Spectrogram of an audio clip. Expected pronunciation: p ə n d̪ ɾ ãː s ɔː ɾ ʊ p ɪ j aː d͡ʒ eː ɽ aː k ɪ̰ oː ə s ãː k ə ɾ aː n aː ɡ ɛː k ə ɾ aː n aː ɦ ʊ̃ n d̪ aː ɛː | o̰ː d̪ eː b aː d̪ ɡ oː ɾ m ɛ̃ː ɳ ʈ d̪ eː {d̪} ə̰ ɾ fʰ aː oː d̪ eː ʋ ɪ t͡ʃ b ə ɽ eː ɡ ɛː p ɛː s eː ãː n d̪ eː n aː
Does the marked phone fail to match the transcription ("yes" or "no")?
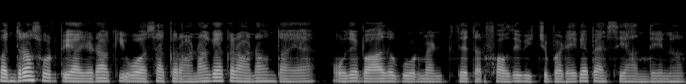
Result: yes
